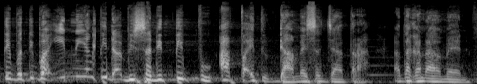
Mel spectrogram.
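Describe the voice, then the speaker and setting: A man's voice: sits high, expressive, fairly quick, vocal fry, big-room sound. A middle-aged man from Indonesia preaching a sermon, telling a personal story and breaking into song now and then. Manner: storytelling, bursts into song and shouts. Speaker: pastor.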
